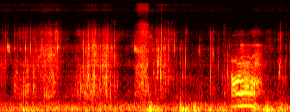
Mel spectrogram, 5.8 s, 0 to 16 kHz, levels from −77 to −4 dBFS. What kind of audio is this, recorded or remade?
remade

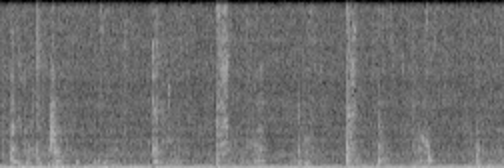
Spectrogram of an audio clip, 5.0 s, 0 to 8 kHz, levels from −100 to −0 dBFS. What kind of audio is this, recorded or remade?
recorded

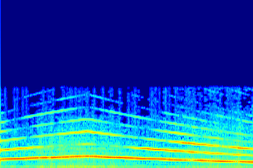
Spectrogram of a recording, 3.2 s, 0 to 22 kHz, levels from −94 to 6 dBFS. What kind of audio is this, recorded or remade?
recorded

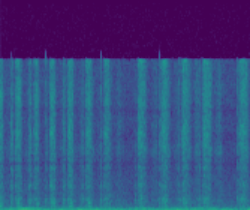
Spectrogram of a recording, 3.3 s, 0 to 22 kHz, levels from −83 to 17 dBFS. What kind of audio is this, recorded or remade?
recorded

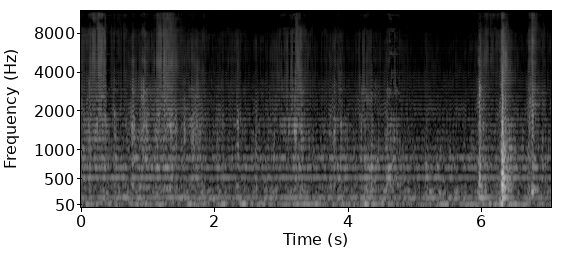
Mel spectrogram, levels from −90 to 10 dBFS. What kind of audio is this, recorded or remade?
remade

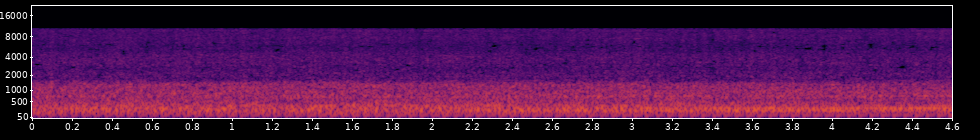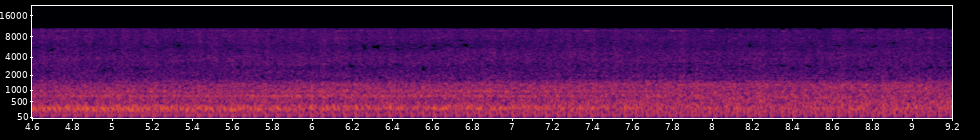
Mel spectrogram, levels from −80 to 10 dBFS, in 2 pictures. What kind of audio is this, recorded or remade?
recorded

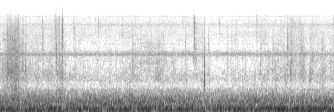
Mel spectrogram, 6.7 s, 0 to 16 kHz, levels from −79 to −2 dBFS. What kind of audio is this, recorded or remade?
recorded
